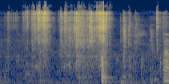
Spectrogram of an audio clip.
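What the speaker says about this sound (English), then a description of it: "Paper clipped it." Small metallic clicks and light rattling of a paper clip being slid onto paper, close and quiet, with a brief voice at the end.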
